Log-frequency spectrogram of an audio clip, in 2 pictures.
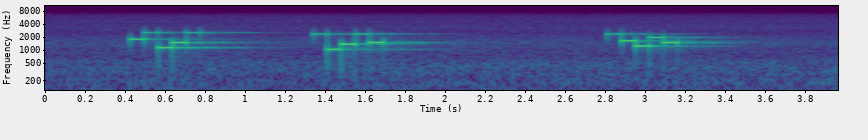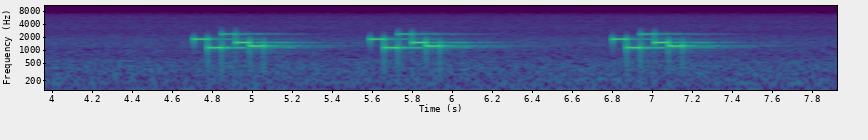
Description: Five-tone selective call (ZVEI), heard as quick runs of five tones, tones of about 70 ms, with room echo. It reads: 77255 01405 06385 72053 72053 72053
